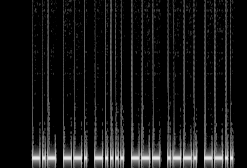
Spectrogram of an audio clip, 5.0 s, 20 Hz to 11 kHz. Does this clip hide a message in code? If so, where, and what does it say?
Yes: Morse code from 0.6 to 4.7 s, heard as a keyed tone, about 23 wpm, 700 Hz. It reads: KG6OPZ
